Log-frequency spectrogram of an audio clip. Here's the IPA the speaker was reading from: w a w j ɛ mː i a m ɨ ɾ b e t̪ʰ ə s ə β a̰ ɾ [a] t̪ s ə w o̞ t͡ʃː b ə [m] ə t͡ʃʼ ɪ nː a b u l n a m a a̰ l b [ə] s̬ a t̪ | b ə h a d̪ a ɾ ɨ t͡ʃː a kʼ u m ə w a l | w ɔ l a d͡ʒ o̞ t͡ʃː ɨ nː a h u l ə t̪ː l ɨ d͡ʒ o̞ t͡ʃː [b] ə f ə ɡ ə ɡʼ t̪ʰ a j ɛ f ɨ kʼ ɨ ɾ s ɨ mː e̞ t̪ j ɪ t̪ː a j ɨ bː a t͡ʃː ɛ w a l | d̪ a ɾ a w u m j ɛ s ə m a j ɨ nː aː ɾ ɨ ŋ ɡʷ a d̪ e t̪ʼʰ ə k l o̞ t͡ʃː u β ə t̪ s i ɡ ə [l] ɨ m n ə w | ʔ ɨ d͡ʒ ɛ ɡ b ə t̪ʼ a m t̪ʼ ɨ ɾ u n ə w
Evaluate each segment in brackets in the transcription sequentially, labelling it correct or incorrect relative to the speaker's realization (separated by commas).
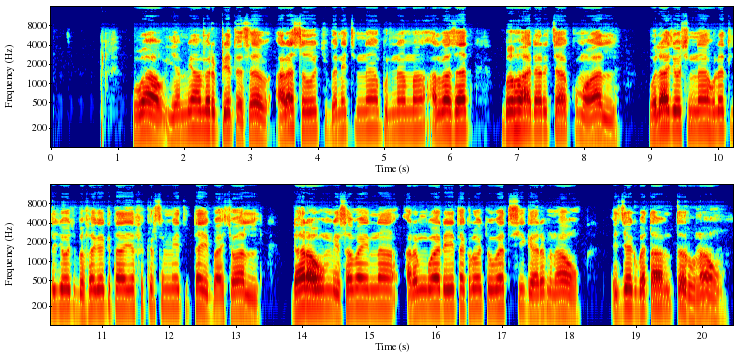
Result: correct, incorrect, incorrect, correct, incorrect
